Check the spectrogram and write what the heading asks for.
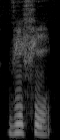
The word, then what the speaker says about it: Wi-Fi: spelling is the same you have to change wi-fi to vp so if you're looking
